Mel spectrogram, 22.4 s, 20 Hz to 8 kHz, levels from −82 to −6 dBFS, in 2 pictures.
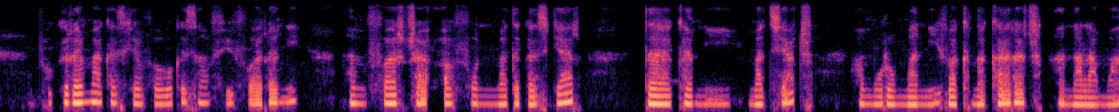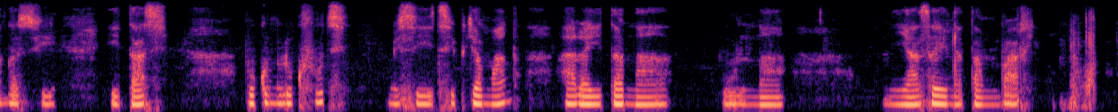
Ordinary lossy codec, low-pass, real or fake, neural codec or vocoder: Opus, 32 kbps; 7.2 kHz; real; none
